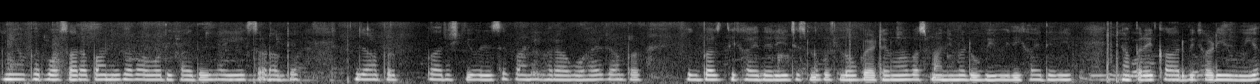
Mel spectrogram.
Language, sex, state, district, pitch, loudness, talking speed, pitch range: Hindi, female, Rajasthan, Churu, 220 Hz, -14 LUFS, 260 wpm, 210-225 Hz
